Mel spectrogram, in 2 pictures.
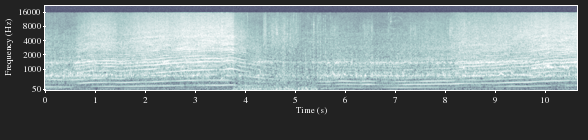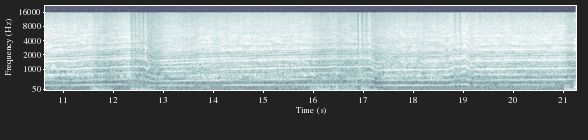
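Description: A race car in Forza Motorsport 7 engine braking on track, its engine holding a loud steady drone that falls and dips in pitch, with several sharp shifts in tone and no talk.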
